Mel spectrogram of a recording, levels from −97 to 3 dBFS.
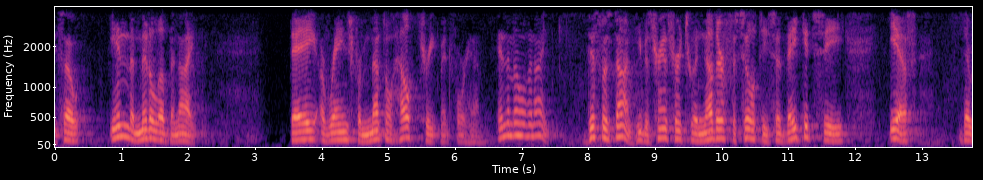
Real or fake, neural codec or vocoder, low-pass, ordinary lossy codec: real; none; 3.6 kHz; Opus, 24 kbps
